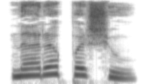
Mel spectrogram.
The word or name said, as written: ನರಪಶು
